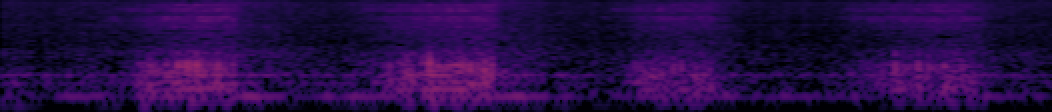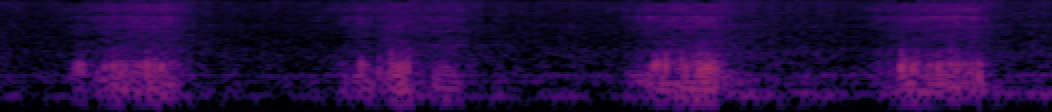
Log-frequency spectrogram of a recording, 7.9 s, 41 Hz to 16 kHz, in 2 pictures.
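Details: Very loud snoring from JJ; soft, rhythmic, purring-like snores at about 60 breaths a minute, steady, low and even.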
